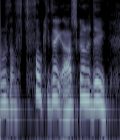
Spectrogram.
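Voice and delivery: put-on high, offended, drunken Scottish outburst. Retelling how a drunk man in a bar confronted a friend: imitating an offended drunk scottish man. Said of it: "a drunk Scottish guy who saw him use hand sanitizer and got, like, offended".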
